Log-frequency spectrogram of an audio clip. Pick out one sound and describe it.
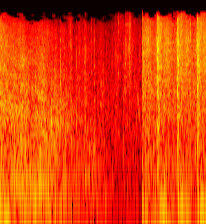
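Shotgun blasts boom.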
